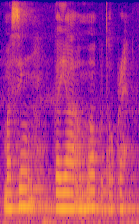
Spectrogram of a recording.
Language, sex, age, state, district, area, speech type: Manipuri, female, 18-30, Manipur, Kakching, rural, read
